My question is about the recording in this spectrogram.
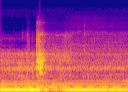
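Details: Humming, jammed garbage disposal after freeing stuck debris by turning the bottom with an L (hex) wrench: brief clatter at start-up, then steady even low hum; disposal spins freely and runs normally.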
